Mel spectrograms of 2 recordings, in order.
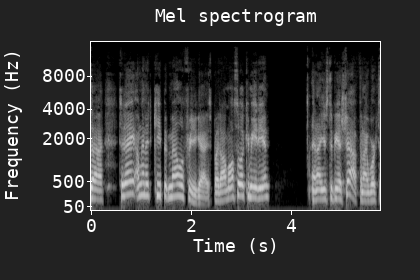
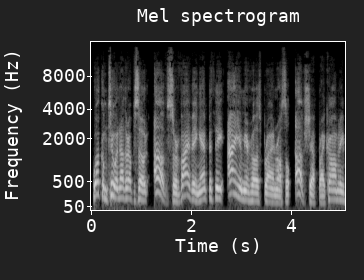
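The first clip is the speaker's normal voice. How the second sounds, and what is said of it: Radio announcer voice. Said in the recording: “I sometimes break into my radio voice”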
